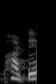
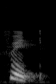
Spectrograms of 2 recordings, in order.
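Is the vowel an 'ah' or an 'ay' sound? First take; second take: ah; ay. First: The vowel is an 'ah' sound, with a final 'e'. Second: The vowel is an 'ay' sound, no final vowel. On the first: The speaker calls it wrong. "आपण फाटे नाही बोलत" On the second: The speaker calls it right. "इथं काय बोलतो आपण फेट"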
